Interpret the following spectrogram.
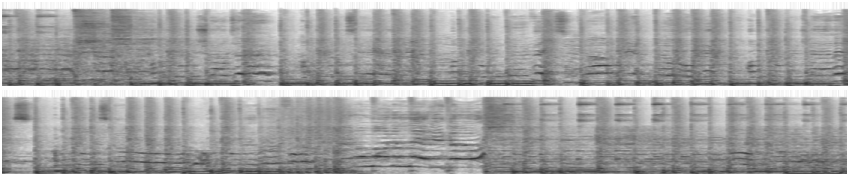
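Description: Rock band playing live, lead vocals over a drum kit, bass and electric guitars. About sixteen seconds in the drums and bass drop out for a second and a half under one held, wavering note, then the full band comes back in.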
